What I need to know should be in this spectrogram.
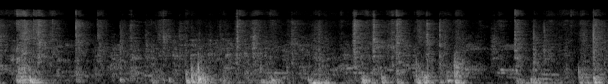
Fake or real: real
